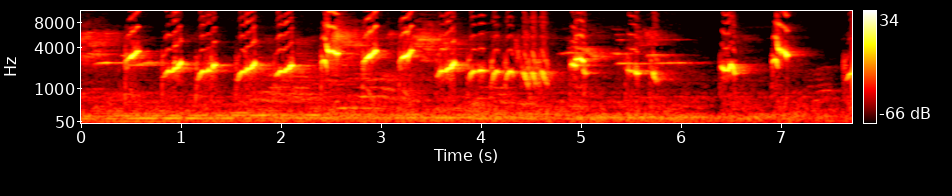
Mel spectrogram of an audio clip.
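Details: Lure song of a Sumatran leafbird, aimed at getting silent leafbirds to sing: a fast, varied stream of sharp whistles, chattering notes and downslurred phrases, with a faint low hum underneath.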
